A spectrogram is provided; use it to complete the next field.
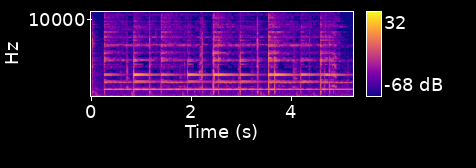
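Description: A small hand-cast bell rung about ten times in quick, slightly uneven strokes, each strike bright and clear with a sustained shimmering tone that overlaps the next. Close and fairly loud, no talking.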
